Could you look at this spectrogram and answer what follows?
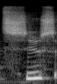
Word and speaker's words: Seuss: dr seuss likes that soos rhymes with mother goose so he adopted that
